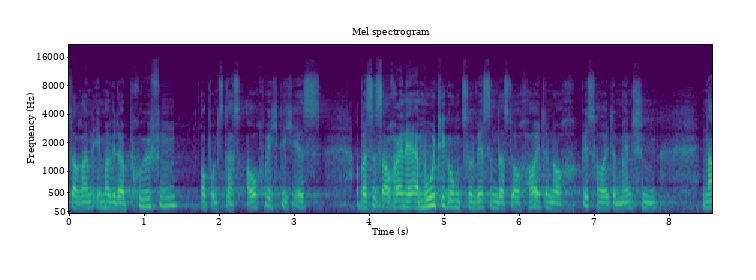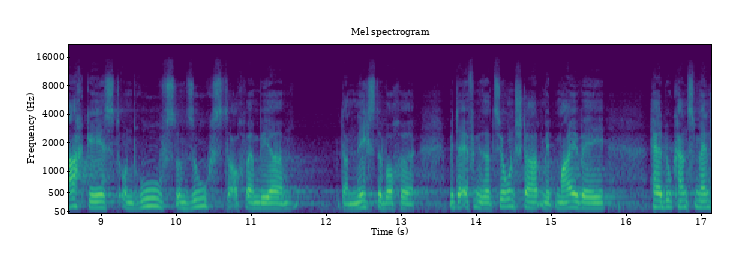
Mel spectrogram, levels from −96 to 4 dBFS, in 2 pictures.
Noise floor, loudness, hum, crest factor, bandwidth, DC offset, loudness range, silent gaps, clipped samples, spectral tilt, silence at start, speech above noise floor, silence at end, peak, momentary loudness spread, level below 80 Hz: -55 dBFS; -29 LUFS; none; 20 dB; 11 kHz; under 0.1%; 4 LU; none; under 0.1%; -6.5 dB/octave; 0 s; 26 dB; 0 s; -10 dBFS; 12 LU; -80 dBFS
